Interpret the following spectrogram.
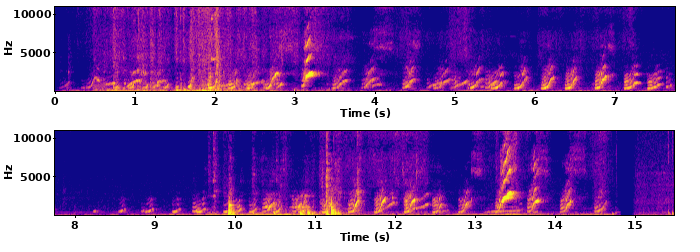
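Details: A guinea pig wheeks, giving loud, rapid, rising squeals in long runs, a call most often used to beg for food and also to seek attention or show excitement.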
